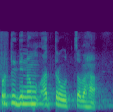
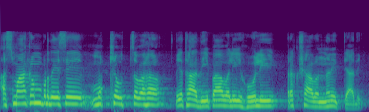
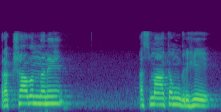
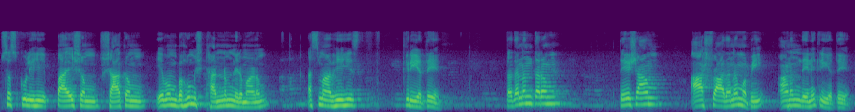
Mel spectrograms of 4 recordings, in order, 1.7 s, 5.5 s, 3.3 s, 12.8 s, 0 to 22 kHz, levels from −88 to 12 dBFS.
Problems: none marked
